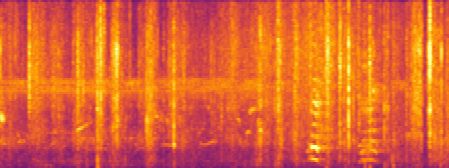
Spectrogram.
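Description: Forest ambience: several short bird chirps, rising and falling, with a cluster of them about three seconds in, and scattered light clicks and taps.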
